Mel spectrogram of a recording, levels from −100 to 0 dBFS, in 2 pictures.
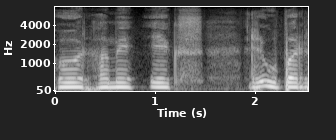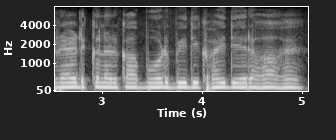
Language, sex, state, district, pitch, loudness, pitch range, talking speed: Hindi, male, Uttar Pradesh, Saharanpur, 155 Hz, -16 LUFS, 150-160 Hz, 155 wpm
